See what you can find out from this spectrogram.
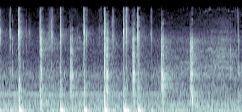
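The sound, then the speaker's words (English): Typing out a text message gives a quick, irregular run of crisp, light key clicks, each a short tap, with no voices. “Like the sound you hear when you're typing the text out.”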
